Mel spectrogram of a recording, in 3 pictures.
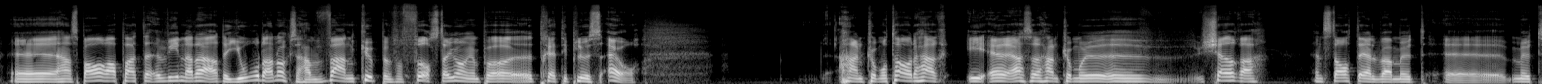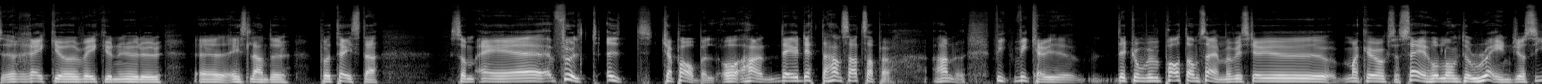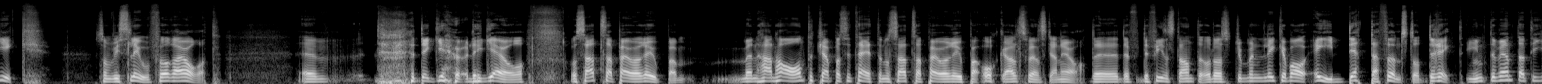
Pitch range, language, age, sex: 120-150 Hz, Swedish, 20-39, male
